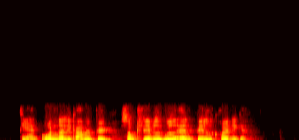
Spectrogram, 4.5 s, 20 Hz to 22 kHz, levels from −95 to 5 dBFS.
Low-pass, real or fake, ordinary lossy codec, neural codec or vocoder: 5.4 kHz; real; Opus, 16 kbps; none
